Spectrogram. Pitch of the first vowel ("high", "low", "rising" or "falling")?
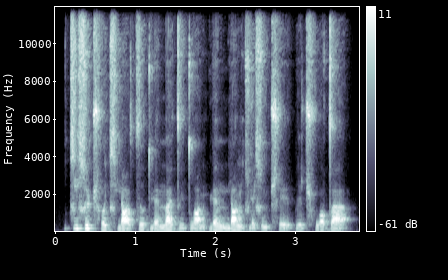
high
